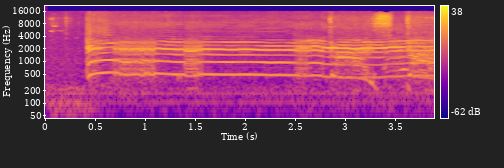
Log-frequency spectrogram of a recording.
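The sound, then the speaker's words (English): A voice imitates the cloying, shrieky noise Data makes every time he runs into the workmen: one long, loud, nasal whine held steadily for several seconds, with slight wavers in pitch but no break and no words. “And every time Data runs into these dudes, he'll open his mouth, and a very cloying, shrieky noise comes out of his mouth.”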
